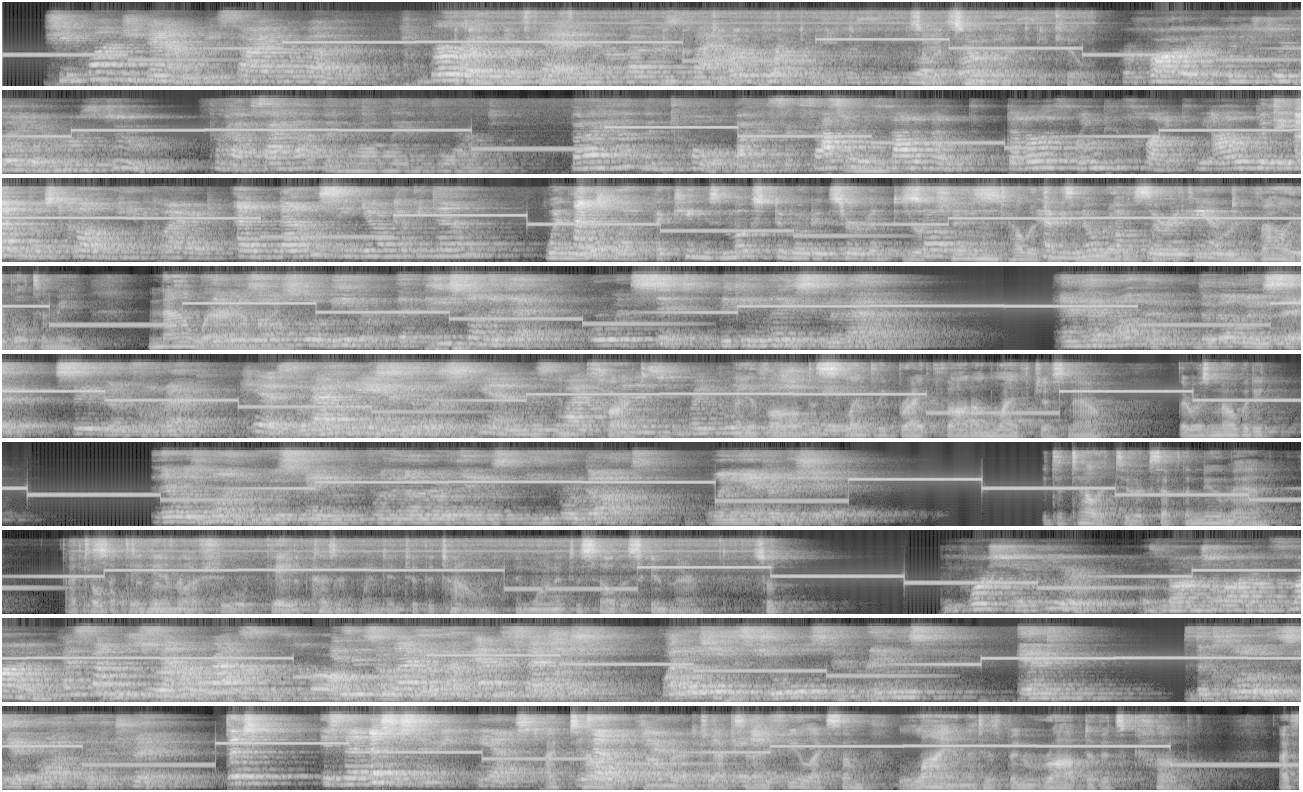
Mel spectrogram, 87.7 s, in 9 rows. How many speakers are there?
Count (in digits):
9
